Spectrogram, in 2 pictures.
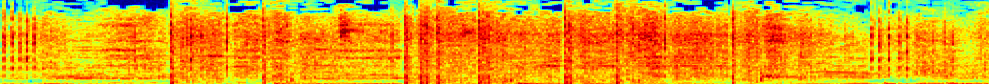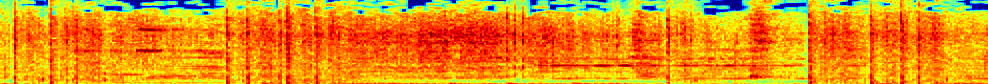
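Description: Fireworks bursting and crackling in rapid, overlapping succession, with music playing underneath.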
